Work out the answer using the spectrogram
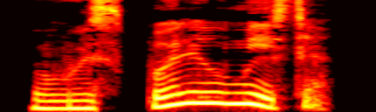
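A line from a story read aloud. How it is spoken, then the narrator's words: Angry growl. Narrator (Russian): прорычал гневно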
